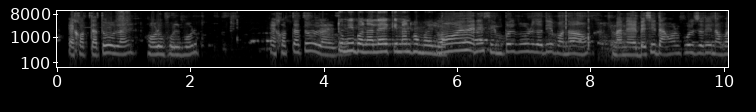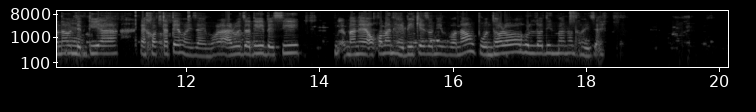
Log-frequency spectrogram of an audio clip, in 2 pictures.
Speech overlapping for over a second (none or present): none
